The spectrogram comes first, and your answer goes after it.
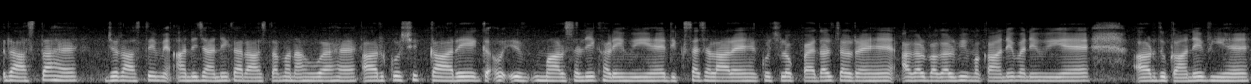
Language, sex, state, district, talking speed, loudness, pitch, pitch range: Hindi, male, Bihar, Bhagalpur, 185 wpm, -15 LUFS, 175 Hz, 170-180 Hz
